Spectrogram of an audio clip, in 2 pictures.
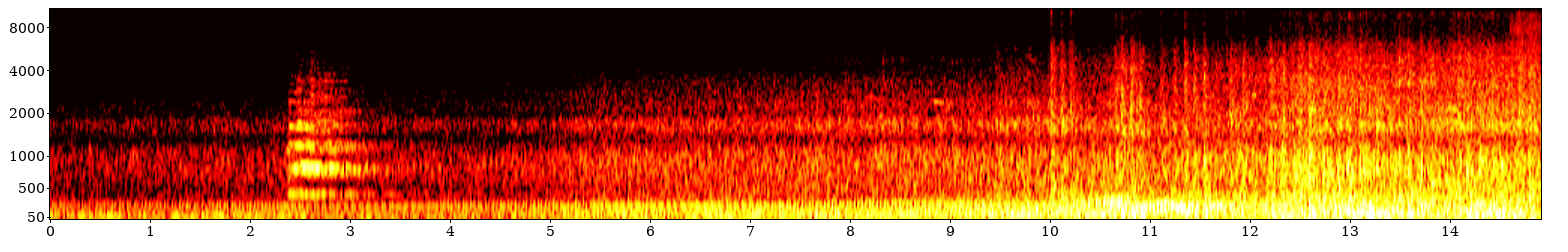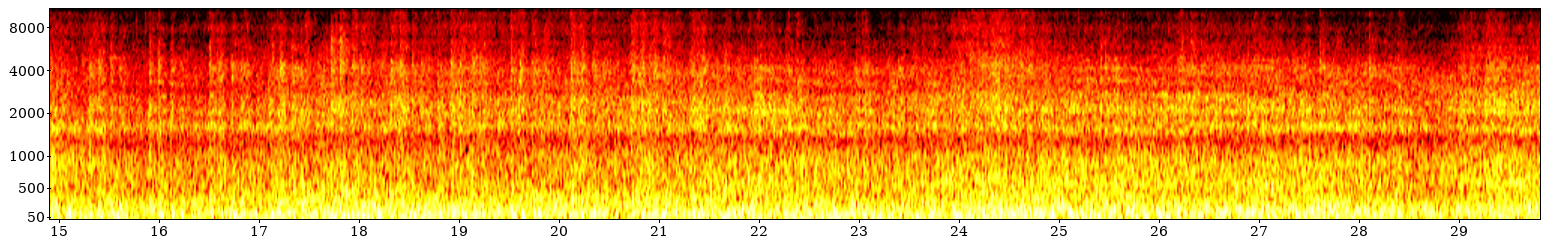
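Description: A freight train hauled by ER20CF and TEM-LTH diesel locomotives approaches: one short horn blast about two and a half seconds in, then the locomotives' engine hum and rumble build and pass about ten seconds in. The freight wagons follow, rolling by with steady wheel rumble and clickety-clack over the rail joints.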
